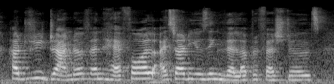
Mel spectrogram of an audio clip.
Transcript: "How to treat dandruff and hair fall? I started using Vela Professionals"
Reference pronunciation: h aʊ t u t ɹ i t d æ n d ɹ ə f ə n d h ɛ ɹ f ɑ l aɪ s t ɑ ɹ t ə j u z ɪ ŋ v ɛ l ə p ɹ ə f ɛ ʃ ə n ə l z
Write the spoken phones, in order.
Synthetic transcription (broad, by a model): h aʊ t u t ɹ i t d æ n d ə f ə n d h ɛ f ɑ l aɪ s t ɑ ɹ t j u z ɪ ŋ v ɛ l ə p ɹ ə f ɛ ʃ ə n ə l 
